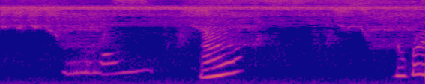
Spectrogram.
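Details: Street cat at an old feeding place making short wavering mews, one louder call rising steeply, then two brief chirps at the end, amid a woman talking softly and a steady high hiss.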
